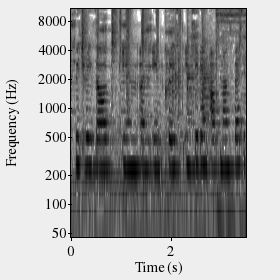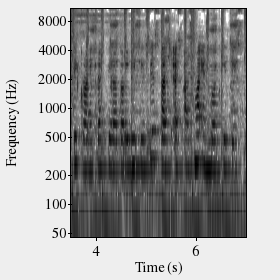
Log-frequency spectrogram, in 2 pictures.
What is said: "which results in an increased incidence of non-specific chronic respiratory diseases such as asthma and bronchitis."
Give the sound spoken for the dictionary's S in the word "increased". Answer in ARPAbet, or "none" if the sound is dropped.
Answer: S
